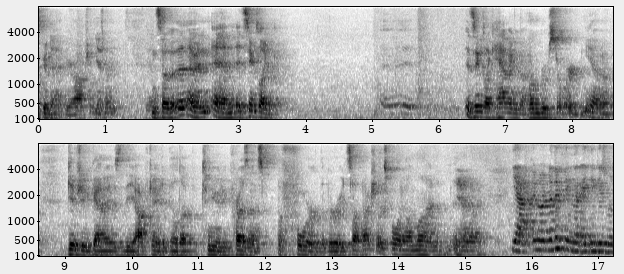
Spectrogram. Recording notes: From there we go off to the lounge with an interview at San Francisco's Ferment Drink Repeat.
